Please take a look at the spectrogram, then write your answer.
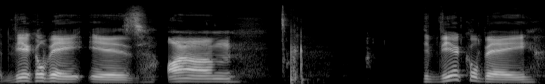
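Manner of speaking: ordinary talk, nothing marked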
